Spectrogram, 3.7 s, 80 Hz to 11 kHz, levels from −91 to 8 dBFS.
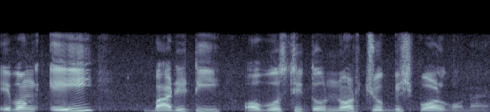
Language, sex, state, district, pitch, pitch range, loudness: Bengali, male, West Bengal, North 24 Parganas, 180 Hz, 165-190 Hz, -19 LUFS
